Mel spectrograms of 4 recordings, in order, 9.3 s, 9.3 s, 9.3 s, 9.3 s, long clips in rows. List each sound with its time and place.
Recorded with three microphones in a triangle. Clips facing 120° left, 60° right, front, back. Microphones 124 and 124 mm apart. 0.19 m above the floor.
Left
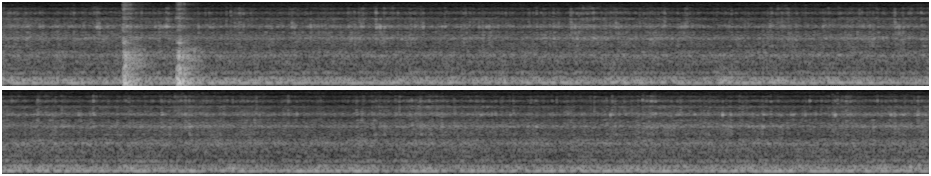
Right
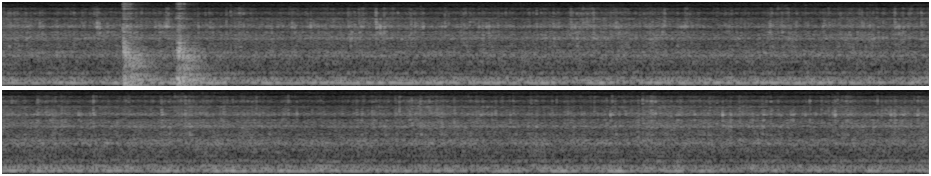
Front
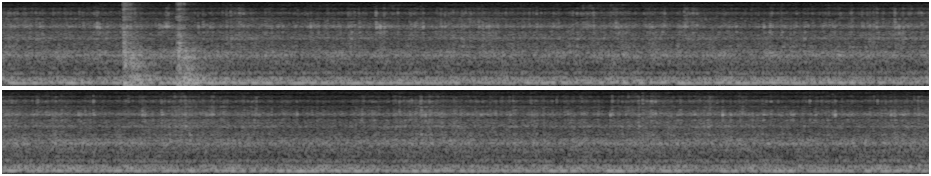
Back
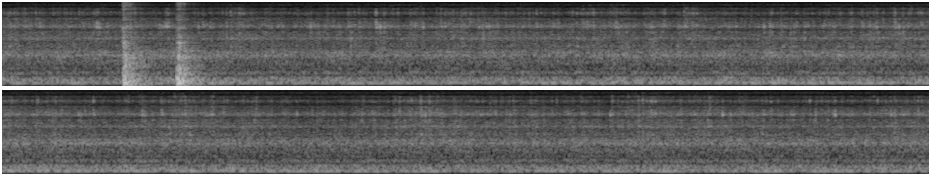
0.6 s tapping: 160° left, 0.8 m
